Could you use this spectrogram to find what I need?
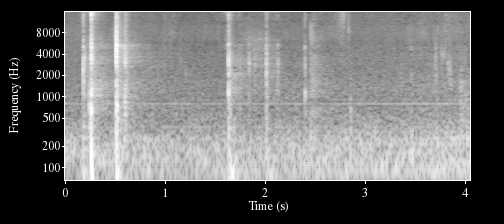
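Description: Keystrokes on a computer keyboard: a few sparse, faint clicks, with a couple of sharper taps early on, then scattered softer presses separated by quiet gaps.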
